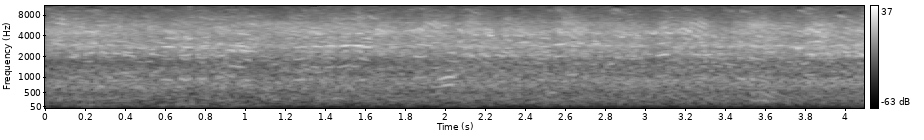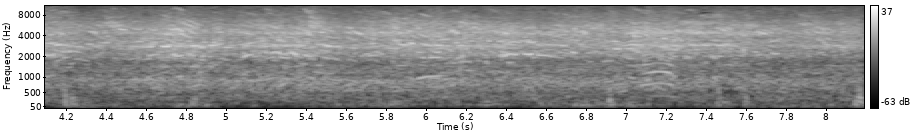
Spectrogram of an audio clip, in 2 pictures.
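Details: An Australasian gannet colony with chicks at Muriwai Beach on 7 December 2017 gives a dense, continuous din of harsh, grating squeals and croaks over steady wind and surf noise.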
